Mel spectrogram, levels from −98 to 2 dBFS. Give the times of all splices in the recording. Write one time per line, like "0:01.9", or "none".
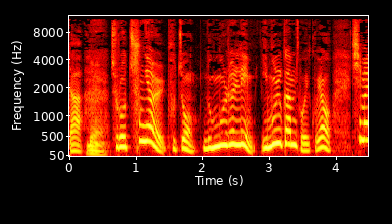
0:01.5
0:01.9
0:03.4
